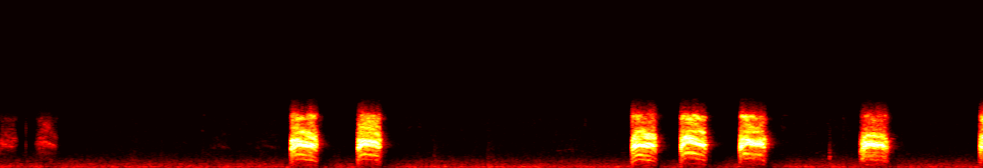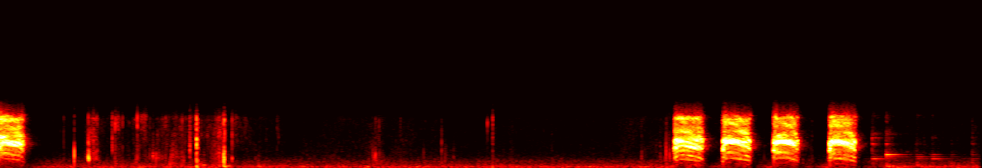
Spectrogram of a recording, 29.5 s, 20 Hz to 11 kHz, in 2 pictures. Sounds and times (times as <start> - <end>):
Caw: 0.0 - 0.9, 3.2 - 5.9, 9.5 - 11.7, 13.0 - 13.5, 14.7 - 15.3, 24.9 - 27.8.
